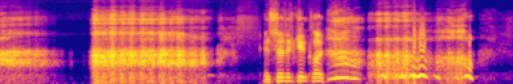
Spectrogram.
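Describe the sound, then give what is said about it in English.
A voice imitates restrained, quiet panting after running fast, slowing the breathing so as not to be heard: a faint breath followed by a longer, noisy, held-in exhale, before a man resumes talking. “Guys, you ever been running so fast and you try to slow down your breathing so that they can't hear you?”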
